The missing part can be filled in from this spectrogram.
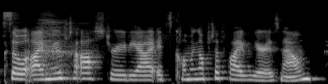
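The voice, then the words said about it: Irish accent. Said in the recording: “I'm Irish, obviously, if you can hear that already with my accent.”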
